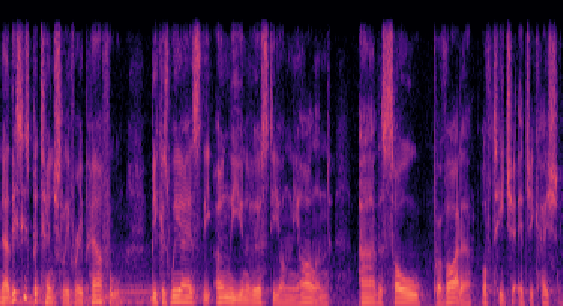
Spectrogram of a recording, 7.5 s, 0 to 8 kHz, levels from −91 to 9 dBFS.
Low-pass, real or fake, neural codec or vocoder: 7.2 kHz; real; none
